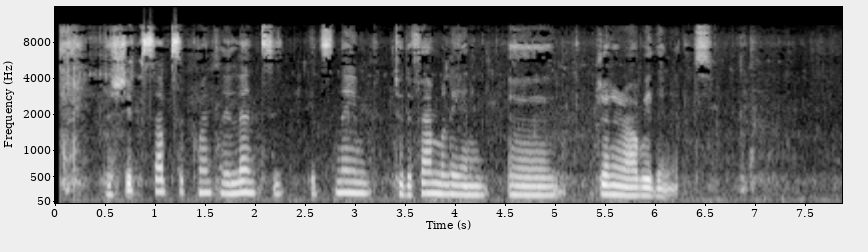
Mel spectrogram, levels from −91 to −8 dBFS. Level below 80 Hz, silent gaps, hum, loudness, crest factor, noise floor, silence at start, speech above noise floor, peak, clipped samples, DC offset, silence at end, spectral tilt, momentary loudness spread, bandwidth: -48 dBFS; none; none; -16 LUFS; 18 dB; -47 dBFS; 0.05 s; 29 dB; 0 dBFS; under 0.1%; under 0.1%; 0.9 s; -4 dB/octave; 14 LU; 11.5 kHz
